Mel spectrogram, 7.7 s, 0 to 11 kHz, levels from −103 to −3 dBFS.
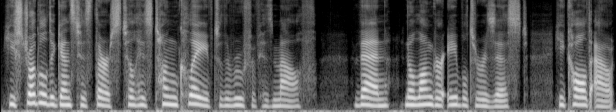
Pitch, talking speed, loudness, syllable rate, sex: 200 Hz, 185 wpm, -18 LUFS, 4.8 syllables/s, female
